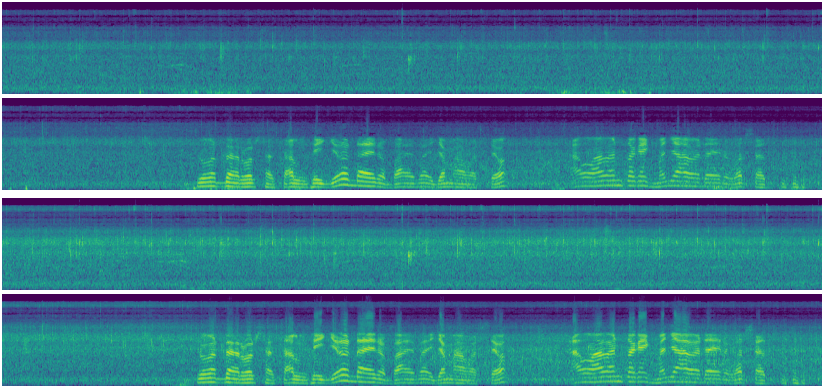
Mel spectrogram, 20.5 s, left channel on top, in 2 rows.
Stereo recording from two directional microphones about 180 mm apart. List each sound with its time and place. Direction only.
12.7 s speech: 15° left (ahead or behind)
17.3 s speech: 10° left (ahead or behind)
